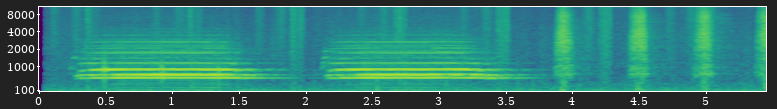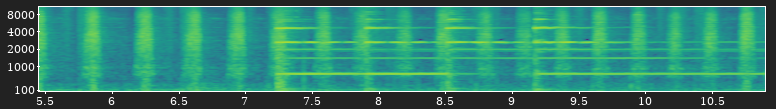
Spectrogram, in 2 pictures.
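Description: Train sounds opening a children's record: a chord whistle blown twice, then a steady chugging rhythm of about four beats a second, then a bell ringing in even strokes. The three sounds stand for the story's three trains: the whistle, the chug and the bell.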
